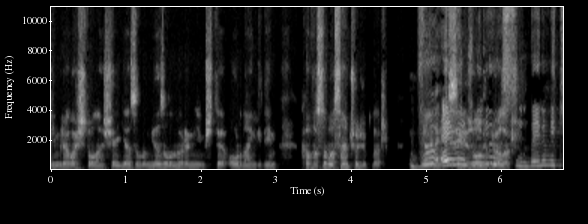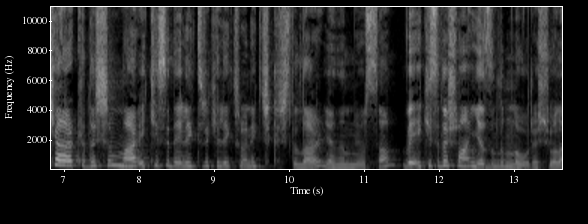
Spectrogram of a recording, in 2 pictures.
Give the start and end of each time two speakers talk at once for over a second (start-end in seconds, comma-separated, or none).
4.9-6.3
